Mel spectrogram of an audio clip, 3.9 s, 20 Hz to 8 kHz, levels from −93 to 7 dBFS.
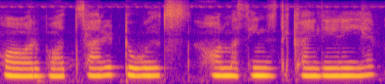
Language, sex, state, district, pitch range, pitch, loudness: Hindi, female, Uttar Pradesh, Lalitpur, 230-235 Hz, 235 Hz, -14 LUFS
